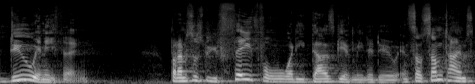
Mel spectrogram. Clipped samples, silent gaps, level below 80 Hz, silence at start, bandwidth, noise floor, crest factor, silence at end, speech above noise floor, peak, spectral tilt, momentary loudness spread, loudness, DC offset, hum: under 0.1%; none; -54 dBFS; 0 s; 19 kHz; -51 dBFS; 16 dB; 0 s; 30 dB; -6 dBFS; -7 dB/octave; 9 LU; -22 LUFS; under 0.1%; none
